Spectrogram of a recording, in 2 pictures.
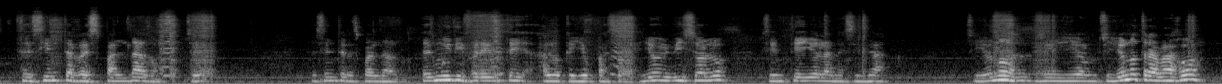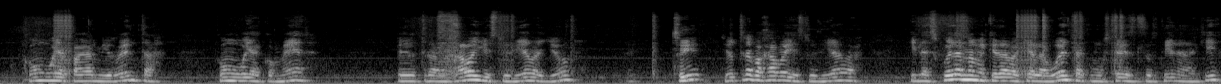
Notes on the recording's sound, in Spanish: De empezar con un ensayo para probar el micrófono termino por ser una platica muy bonita y amena con mi padre. El sonido del fierro viejo, la basura y los tamales hicieron que este ensayo fuera único.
